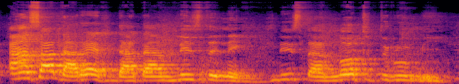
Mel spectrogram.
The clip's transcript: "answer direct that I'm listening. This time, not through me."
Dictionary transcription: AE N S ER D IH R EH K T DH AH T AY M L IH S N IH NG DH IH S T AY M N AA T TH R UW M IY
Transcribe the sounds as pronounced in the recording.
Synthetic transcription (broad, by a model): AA N S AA D IH R EH K T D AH T AY M L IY S N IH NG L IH S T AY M N AA T T R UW M IY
